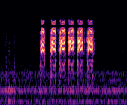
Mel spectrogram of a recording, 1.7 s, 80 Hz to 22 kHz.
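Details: Great tit fledgling of a second brood leaving the nest, 2016; one loud burst of six evenly spaced, rough hissing rasps lasting under a second.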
